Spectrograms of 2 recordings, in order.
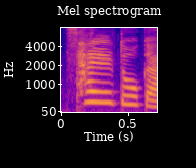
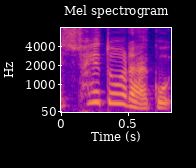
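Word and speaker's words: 殺到: 그래서 이를 도자와 주기살자가 만났을 때는 살도가 아니라 반드시 쇠도라고 읽으셔야 합니다.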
